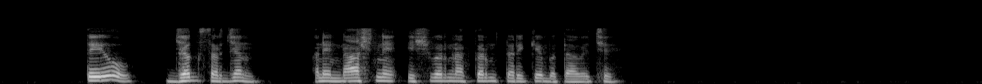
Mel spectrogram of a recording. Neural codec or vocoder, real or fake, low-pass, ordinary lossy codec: vocoder, 22.05 kHz, 80 mel bands, WaveNeXt; fake; 5.4 kHz; AAC, 32 kbps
